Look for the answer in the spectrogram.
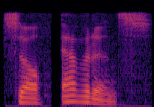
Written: self-evidence

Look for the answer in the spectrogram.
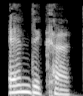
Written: endecott

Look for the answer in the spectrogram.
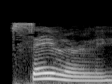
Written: sailorly

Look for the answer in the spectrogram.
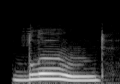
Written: bloomed

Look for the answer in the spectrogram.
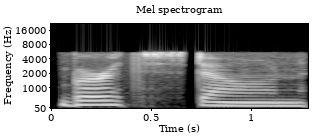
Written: birthstone

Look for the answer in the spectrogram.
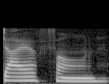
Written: diaphone

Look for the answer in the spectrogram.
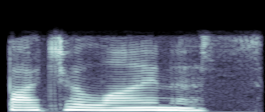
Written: botulinus

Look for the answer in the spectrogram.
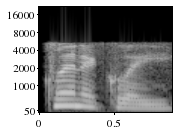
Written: clinically

